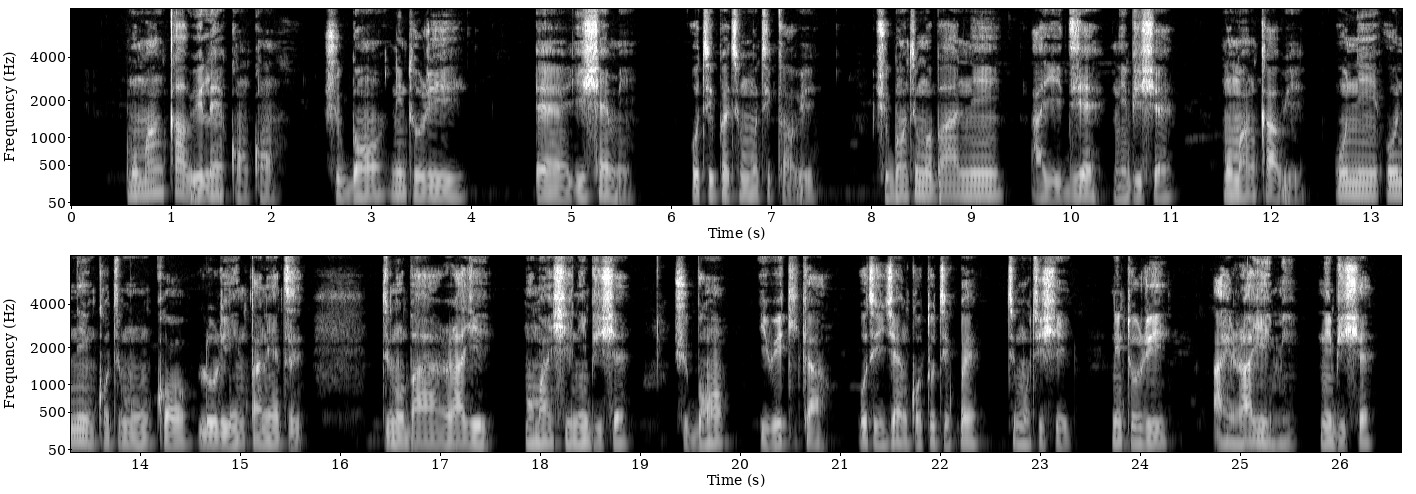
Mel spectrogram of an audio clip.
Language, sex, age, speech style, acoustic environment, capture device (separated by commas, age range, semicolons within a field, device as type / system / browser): Yoruba, male, 25-34, happy, silence, mobile / Linux / Chrome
